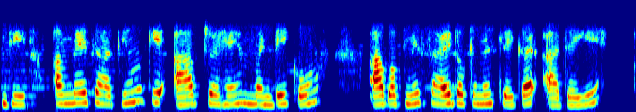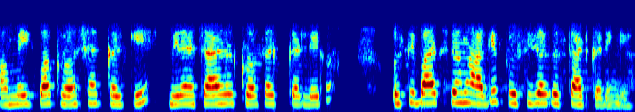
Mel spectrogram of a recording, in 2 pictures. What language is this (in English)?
Urdu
